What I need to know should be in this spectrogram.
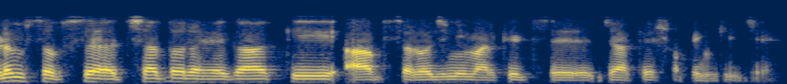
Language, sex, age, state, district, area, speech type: Gujarati, male, 30-45, Gujarat, Narmada, urban, conversation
